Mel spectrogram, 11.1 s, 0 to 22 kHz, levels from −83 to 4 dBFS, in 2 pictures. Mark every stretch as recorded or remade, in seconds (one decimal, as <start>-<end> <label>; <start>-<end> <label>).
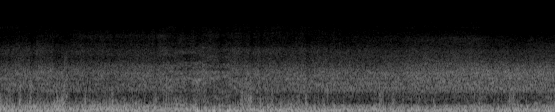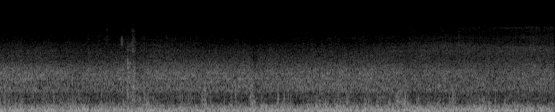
0.0-1.7 recorded; 1.7-2.3 remade; 2.3-11.1 recorded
